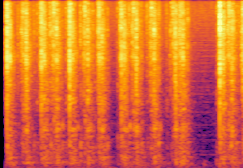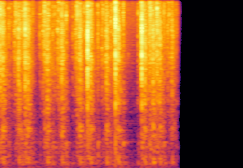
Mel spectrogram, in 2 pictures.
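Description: Manual typewriter typing: a rapid run of clacking keystrokes, with a brief pause about halfway, that stops abruptly about five seconds in.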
